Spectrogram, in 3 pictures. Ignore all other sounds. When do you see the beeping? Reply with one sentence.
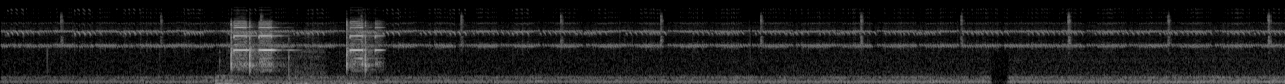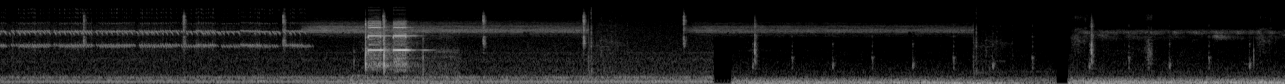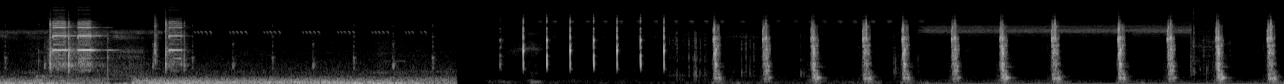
The beeping can be heard from 2.1 to 3.9 s, from 16.4 to 17.3 s and from 26.1 to 27.6 s.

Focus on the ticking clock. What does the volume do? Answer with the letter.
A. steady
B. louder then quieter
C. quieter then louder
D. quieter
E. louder
E.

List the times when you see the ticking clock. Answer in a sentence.
You can hear the ticking clock from 0.0 to 38.5 s.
